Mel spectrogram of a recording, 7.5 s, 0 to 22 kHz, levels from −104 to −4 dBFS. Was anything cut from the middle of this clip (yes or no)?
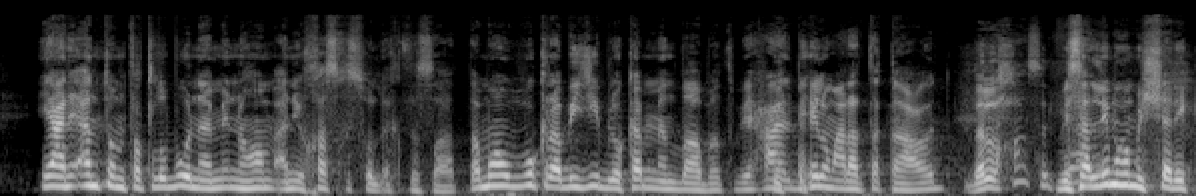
no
